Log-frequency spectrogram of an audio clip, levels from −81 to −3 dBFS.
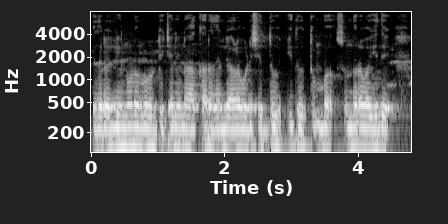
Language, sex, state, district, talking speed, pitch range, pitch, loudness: Kannada, male, Karnataka, Koppal, 100 wpm, 110-115 Hz, 115 Hz, -14 LUFS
